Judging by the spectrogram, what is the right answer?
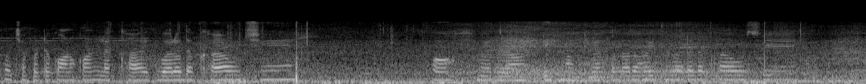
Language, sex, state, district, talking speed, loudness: Odia, female, Odisha, Khordha, 90 wpm, -24 LUFS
